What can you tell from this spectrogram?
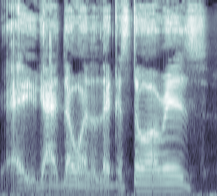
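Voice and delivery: loud, high, slow holler; big drunk dude. Retold or imitated. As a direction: imitate a drunk stranger calling out. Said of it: "he was a big dude".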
